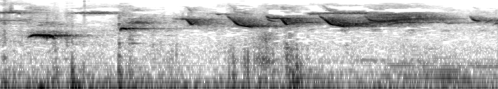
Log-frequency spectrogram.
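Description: Small songbirds chirping: a quick run of short, high chirps, each falling in pitch, several a second.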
